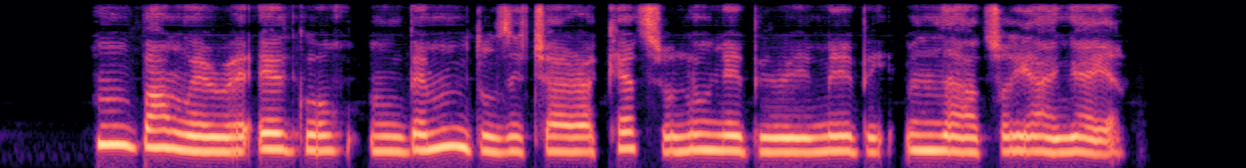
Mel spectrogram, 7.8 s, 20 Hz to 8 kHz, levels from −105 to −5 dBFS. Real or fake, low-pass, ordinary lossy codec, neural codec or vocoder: fake; 7.2 kHz; none; codec, 16 kHz, 2 kbps, FunCodec, trained on LibriTTS, 25 frames a second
